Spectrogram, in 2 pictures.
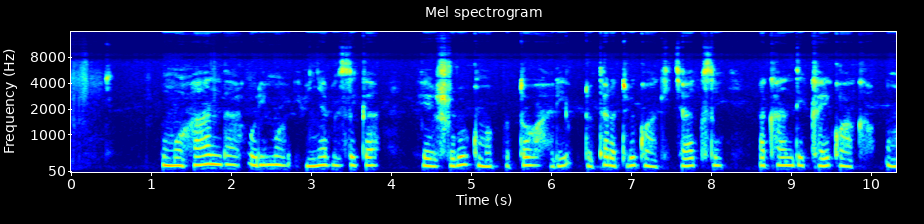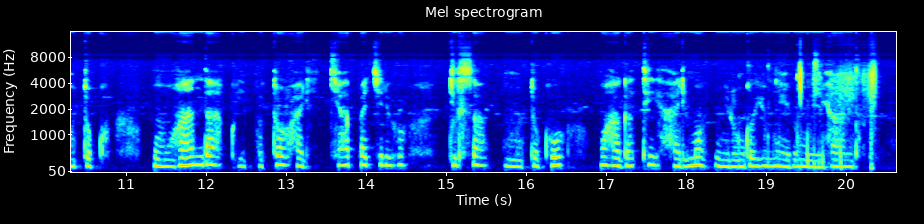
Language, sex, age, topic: Kinyarwanda, female, 18-24, government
